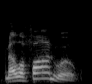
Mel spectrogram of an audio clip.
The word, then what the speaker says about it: Melifonwu: How you say? – Melifonwu. That's his last name.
